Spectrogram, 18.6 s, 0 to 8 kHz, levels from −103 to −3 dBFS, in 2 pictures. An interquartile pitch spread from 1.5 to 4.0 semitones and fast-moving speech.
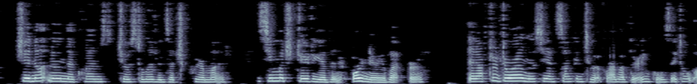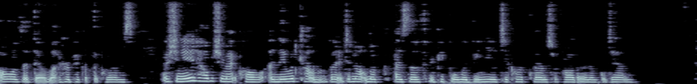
Yes: average, 3.1 semitones; fast, 250 wpm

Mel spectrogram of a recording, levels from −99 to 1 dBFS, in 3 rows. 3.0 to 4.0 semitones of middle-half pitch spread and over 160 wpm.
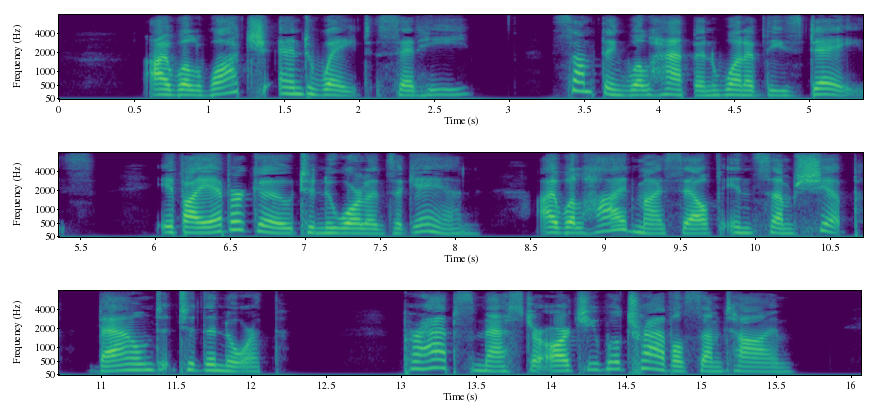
No: average, 3.7 semitones; average, 150 wpm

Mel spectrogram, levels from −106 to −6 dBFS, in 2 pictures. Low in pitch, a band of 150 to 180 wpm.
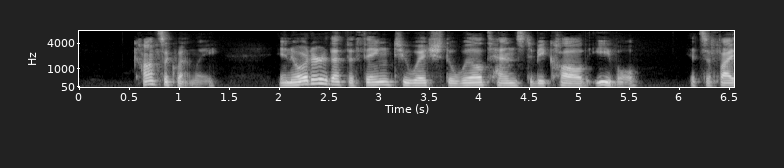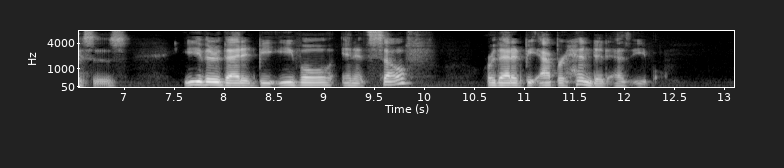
No: low, 130 Hz; slow, 135 wpm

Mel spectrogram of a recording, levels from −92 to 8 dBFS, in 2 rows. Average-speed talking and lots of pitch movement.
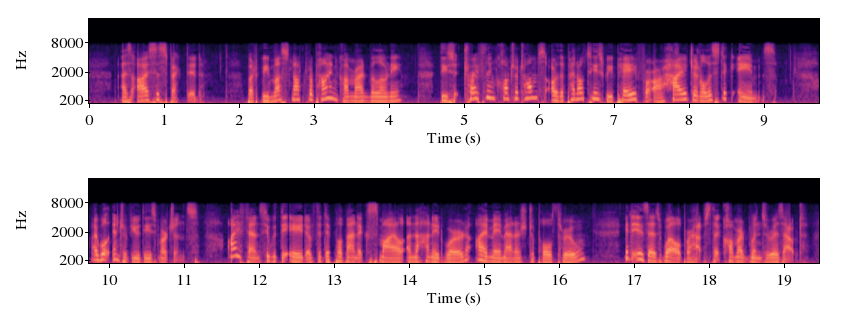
Yes: average, 180 wpm; wide, 7.2 semitones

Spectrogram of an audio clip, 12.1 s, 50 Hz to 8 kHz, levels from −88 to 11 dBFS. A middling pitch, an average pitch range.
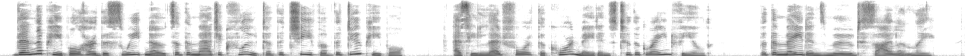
No: high, 230 Hz; average, 4.2 semitones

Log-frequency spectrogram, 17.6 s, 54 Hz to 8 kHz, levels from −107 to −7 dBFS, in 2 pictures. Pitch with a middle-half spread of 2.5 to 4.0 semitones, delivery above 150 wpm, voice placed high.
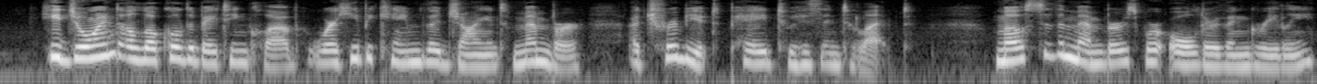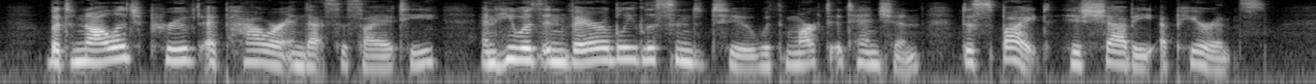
No: average, 4.7 semitones; average, 160 wpm; high, 195 Hz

